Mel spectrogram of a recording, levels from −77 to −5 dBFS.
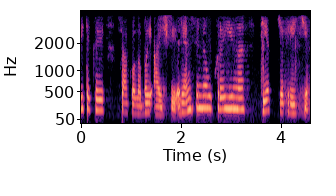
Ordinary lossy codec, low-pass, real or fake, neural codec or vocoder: AAC, 16 kbps; 3.6 kHz; real; none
